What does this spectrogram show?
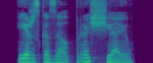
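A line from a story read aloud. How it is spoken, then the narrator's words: Barked. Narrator (Russian): рявкнул Олег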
